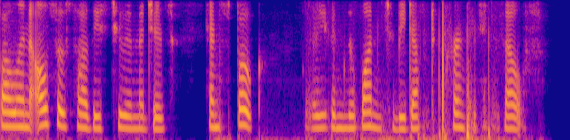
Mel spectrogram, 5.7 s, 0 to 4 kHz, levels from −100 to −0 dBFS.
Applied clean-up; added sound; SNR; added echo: neural separator model SepFormer WHAMR!.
